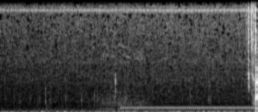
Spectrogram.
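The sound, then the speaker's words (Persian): A telephone line tone while a call is being connected: a faint, steady mid-pitched tone sets in partway through and holds unchanged over soft hiss, ending with a brief click. “کوشش میکنیم تماس ما برقرار شود با آقای هاشمی.”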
